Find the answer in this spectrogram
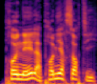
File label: first, french; waze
